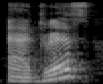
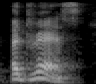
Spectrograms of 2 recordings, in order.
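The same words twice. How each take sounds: First: ADdress, first syllable stressed; careful demo of ADdress. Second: AdDRESS, second syllable stressed; careful demo of adDRESS. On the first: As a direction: hit the AD in "address". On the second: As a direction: hit the DRESS in "address". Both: Shown as a demonstration. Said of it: "stress is the verbal emphasis used".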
